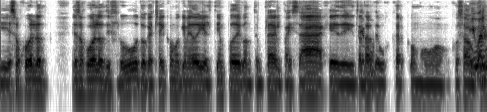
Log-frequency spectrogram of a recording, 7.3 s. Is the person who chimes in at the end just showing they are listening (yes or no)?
no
